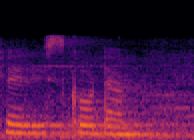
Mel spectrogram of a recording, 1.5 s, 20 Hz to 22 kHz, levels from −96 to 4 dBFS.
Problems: low volume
